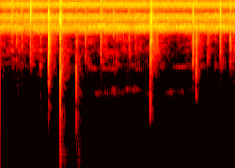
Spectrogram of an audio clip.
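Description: Steady high-pitched chorus of crickets, with scattered sharp crackles and pops from an open fire of coconut shells burning under a copra drying rack.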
